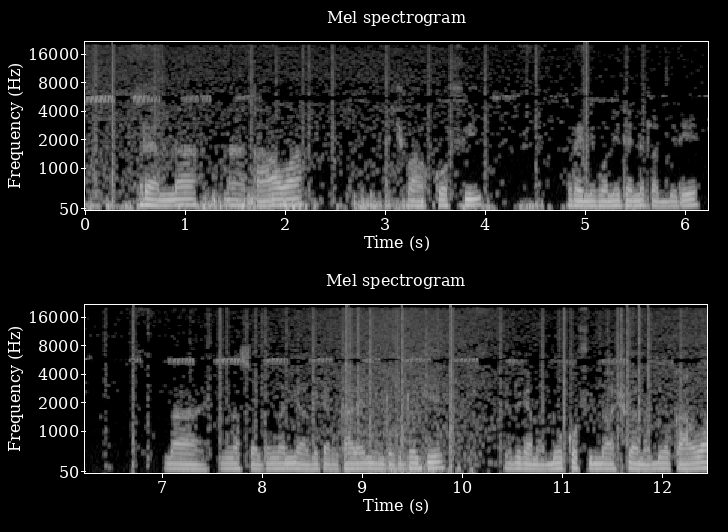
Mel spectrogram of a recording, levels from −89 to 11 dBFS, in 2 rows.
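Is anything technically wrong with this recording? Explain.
Yes. Overdone noise removal runs through the whole speech clip. A noise reduction stage set too strong cuts individual frequency bands it judges to be noise. Quiet parts of the speech vanish with them. Pauses fall to near silence with twinkling specks.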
